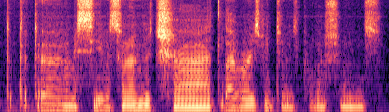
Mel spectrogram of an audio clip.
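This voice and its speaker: A man's voice: mid-range voice, fairly even intonation, brisk, creaky, no room sound. A young man hosting a livestream, reading from a book aloud and chatting in a thoughtful, hesitant way with frequent restarts. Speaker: livestream host.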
